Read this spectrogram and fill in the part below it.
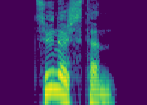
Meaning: strong dative masculine/neuter singular superlative degree of zynisch
- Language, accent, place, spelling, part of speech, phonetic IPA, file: German, Germany, Berlin, zynischstem, adjective, [ˈt͡syːnɪʃstəm], De-zynischstem.ogg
